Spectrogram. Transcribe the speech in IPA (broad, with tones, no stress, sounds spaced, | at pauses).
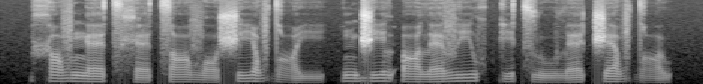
x ɑ˦ v ŋ ɛː˧ t͡s x ɛ˨ t͡s ɑ˧ v ɔ˨ ʃ iː˦ v dˤ iː˨ | n d͡ʒ i˦ l ʔ ɑ˧ l ɛ˦ v iː˦ xʷ k i˨˦ t͡s l uː˨ l ɛ˧ t͡ʃ ɛ˦ v dˤ u˨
